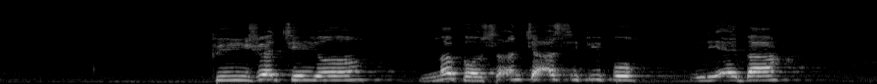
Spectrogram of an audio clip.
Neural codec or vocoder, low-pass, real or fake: none; 7.2 kHz; real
